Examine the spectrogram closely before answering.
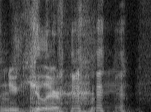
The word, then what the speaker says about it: nuclear: four was nuclear scientist it's pronounced nuclear Josh name a place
